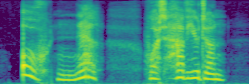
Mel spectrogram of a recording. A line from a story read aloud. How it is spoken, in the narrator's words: The nurse gasps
